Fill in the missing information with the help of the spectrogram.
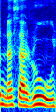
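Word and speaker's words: نصروا: you change nasara into nasaru, you add a vav in that, and alif is just in the writing, so we don't actually pronounce it here.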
